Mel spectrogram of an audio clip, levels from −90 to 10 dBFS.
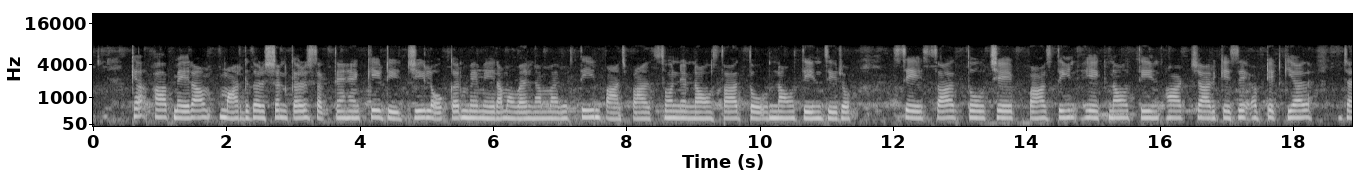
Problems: constant background noise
